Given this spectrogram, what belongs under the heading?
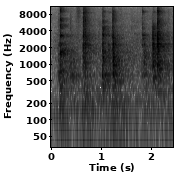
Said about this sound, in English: opens the door to his commercial fishing vessel, Endeavor, that's docked at a shipyard in Fairhaven.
